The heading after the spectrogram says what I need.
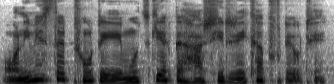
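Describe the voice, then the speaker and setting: A man's voice: fairly low pitch, animated, normal speed, husky. A man giving scripted, dramatic narration of a horror story.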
